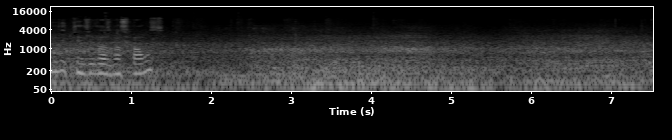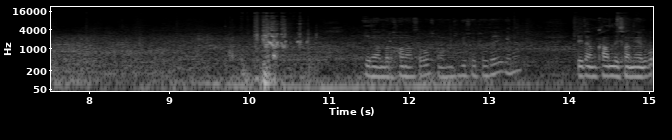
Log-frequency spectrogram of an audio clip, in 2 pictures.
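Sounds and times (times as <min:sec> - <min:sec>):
road traffic rumble: 0:00.0 - 0:15.0
vehicle passing: 0:00.0 - 0:15.0.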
